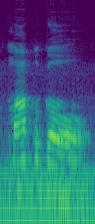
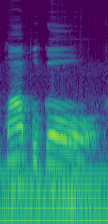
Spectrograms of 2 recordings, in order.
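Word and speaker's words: Morpurgo: Please listen to my pronunciation again. Michael Mapugo. M-O-R-P-U-R-G-O. Mapugo.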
